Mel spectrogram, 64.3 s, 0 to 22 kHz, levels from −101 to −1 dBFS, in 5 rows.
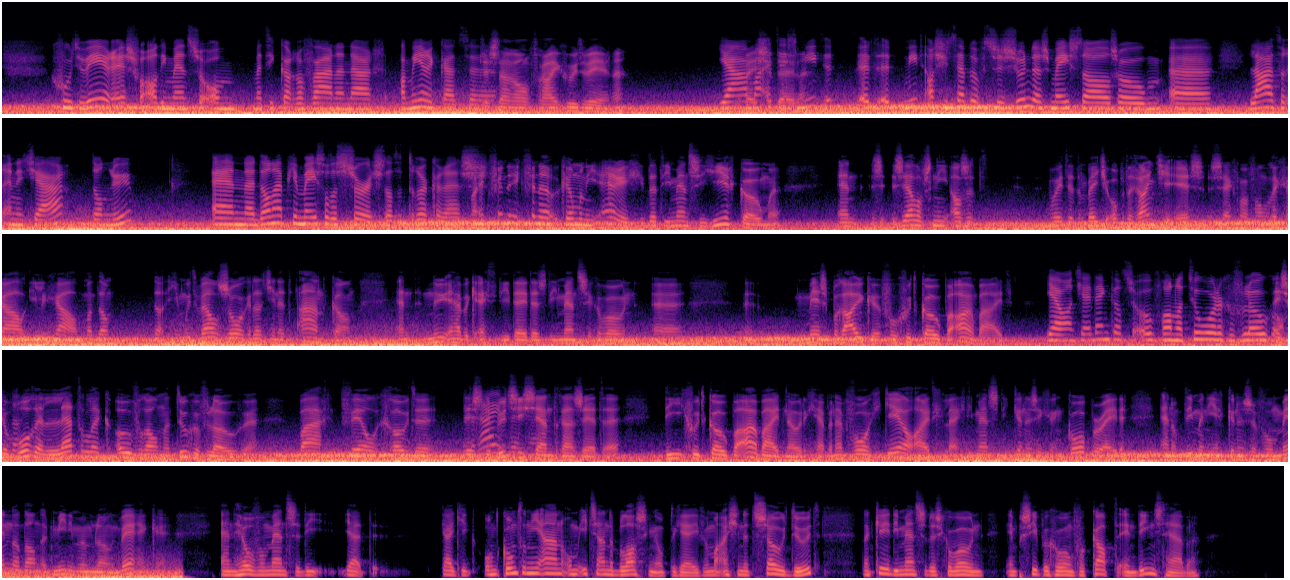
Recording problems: muffled; very; fading above 3 kHz
low rumble; loud; until 53 s; as loud as the speech

